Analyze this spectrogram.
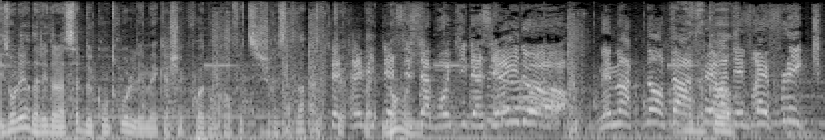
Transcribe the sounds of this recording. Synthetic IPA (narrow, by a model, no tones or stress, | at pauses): ilzɔ̃lɛʁd̪aled̪ɑ̃lasald̪əkɔ̃t̪χolːemɛkaʃakfwad̪ɔ̃kɑ̃fɛt̪siʒəʁɛst̪lapə̥t̪ɛt̪̚t̪ɛəebɛit̪eɔ̃sesabʁət̪ʲid̪laseʁid̪əɔʁ | mɛmɛ̃t̪nɑ̃t̪yaːfaɛkɔad̪evʁɛflik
